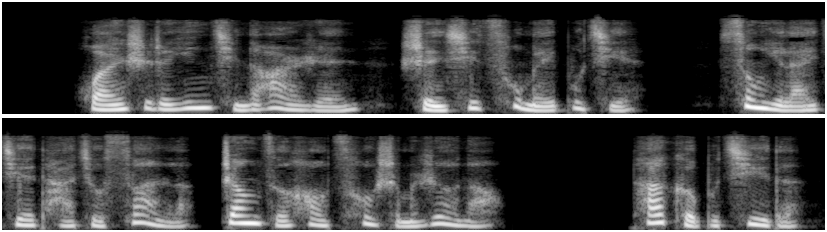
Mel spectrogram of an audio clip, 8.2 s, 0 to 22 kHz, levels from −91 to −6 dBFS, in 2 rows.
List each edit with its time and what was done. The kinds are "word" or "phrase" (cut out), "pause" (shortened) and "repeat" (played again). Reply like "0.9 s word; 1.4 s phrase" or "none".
5.1 s pause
